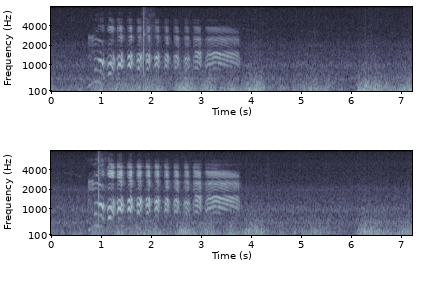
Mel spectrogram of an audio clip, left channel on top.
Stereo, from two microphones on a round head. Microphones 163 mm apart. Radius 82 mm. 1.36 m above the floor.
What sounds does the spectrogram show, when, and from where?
0.7 s laughter: 90° right; by 3.9 s 70° right (ahead or behind)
